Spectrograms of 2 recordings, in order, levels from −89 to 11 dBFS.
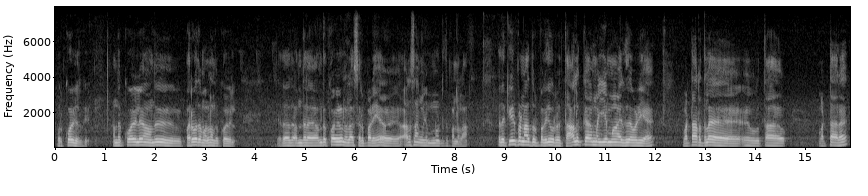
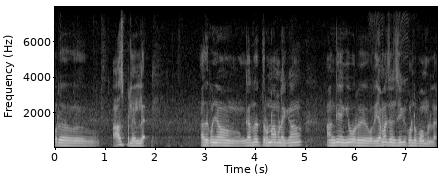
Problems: none marked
